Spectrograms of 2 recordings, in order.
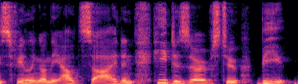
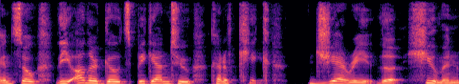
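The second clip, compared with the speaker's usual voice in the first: plain reading voice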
